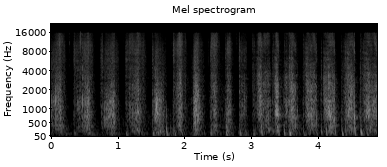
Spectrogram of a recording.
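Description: A dry, watermelon-shaped foam kitchen sponge is held in both hands while fingernails scratch fast along its top scrubbing layer and foam face. About 18 quick, rough scratching bursts follow each other at an uneven pace. Each burst is bright and hissy, with little low end.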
